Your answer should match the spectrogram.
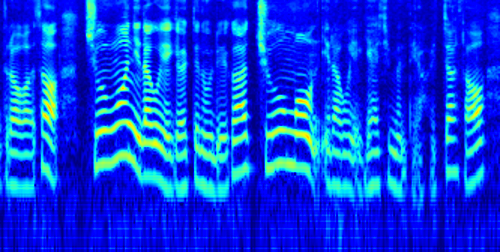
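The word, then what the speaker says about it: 注文: 그럴 문자인데 그대로 여러분 음독 들어가서 몬 이렇게 들어가서 주문이라고 얘기할 때는 우리가 주문이라고 얘기하시면 돼요. 그쵸? 그래서 주문에서 장음 들어가서 요거 계속 나왔던 단어인데 장음인 거 주의하시고요.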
